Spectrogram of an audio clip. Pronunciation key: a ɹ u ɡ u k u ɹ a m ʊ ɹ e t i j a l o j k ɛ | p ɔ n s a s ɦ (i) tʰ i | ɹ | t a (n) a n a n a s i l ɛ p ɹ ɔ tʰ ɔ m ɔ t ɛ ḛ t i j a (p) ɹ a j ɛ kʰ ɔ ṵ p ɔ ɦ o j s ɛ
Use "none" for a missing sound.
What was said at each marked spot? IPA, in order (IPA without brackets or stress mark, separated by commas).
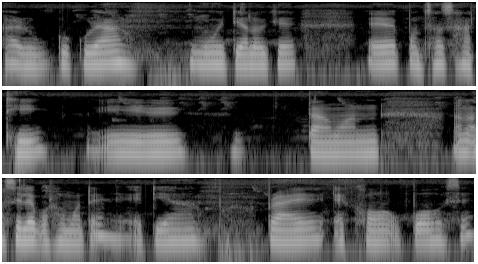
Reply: a, m, p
